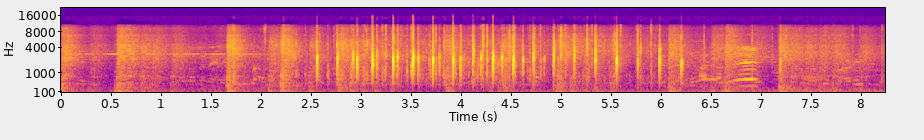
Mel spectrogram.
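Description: Several people clapping by hand, in sharp irregular claps that pick up about two and a half seconds in and die away around six seconds, amid crowd voices.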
